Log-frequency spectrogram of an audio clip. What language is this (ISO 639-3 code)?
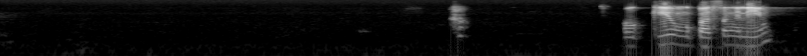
tam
